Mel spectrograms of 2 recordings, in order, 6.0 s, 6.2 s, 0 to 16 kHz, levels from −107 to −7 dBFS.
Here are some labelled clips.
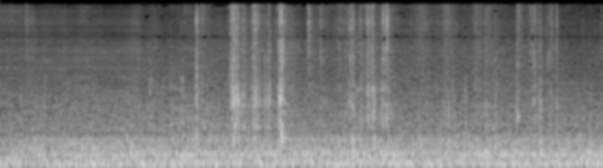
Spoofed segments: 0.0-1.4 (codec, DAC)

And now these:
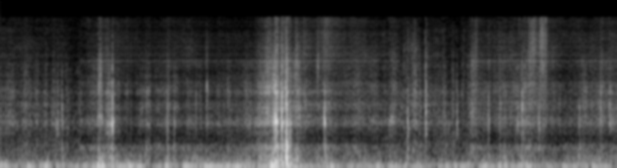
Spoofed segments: 0.8-4.0 (codec, SNAC); 4.7-6.2

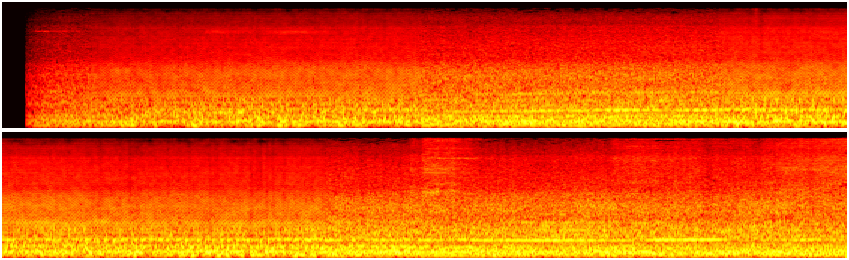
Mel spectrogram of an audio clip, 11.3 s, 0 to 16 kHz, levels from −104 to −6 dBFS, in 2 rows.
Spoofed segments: 0.6-2.8 (vocoder, Vocos); 4.8-7.8

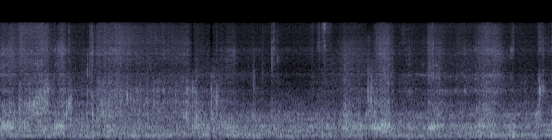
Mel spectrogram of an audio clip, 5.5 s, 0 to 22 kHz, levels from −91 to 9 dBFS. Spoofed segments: 0.0-5.5 (codec, SNAC)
